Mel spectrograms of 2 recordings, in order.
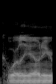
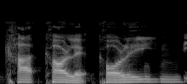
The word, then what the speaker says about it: Corleone: When the guy's on the stage, you know, giving the check out, and he keeps pronouncing Corleone wrong. – Right. – How did he pronounce Michael and Kate Carleen? – Yeah.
